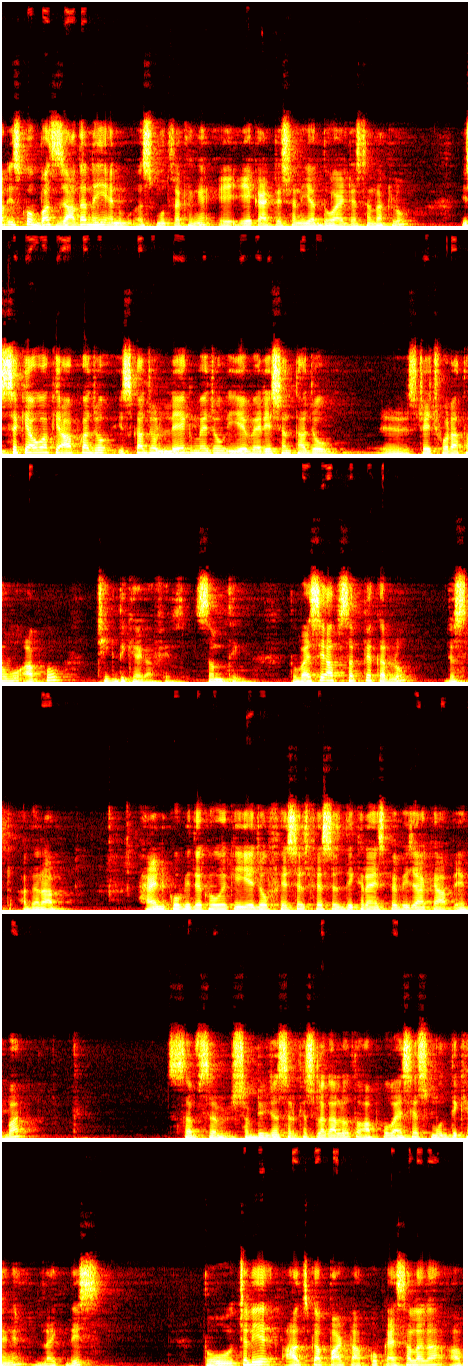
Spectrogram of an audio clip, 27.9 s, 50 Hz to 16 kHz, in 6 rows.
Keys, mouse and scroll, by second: 3.5-4.7 drag, 4.7-5.8 middle drag, 5.8-11.8 drag, 15.0 middle click, 15.3 scroll up 1, 15.5-16.2 shift+middle drag, 16.2 click, 16.5-19.1 middle drag, 21.0 click, 21.9-22.6 middle drag, 22.6 click, 22.9 scroll down 1, 23.1-23.6 middle drag, 23.6 scroll up 1, 23.9-25.9 middle drag, 25.9-26.3 scroll down 2, 26.3-27.1 shift+middle drag, 27.1 scroll up 1, 27.3-27.9 shift+middle drag.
